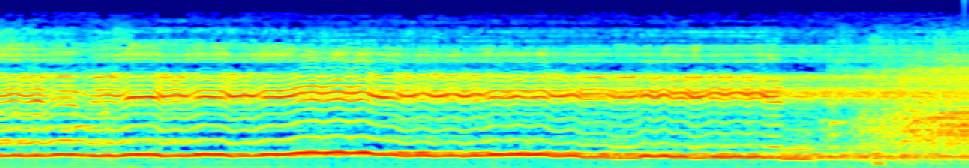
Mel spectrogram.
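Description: A male reciter sings one long, ornamented note of melodic Quran recitation. His pitch wavers up and down and sinks toward the end. It stops about five seconds in, and an audience calls out in response.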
